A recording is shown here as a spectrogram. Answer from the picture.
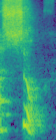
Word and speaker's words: shook: Nah, di sini ada kata-kata shook. Shook itu walaupun tadi O-nya 2 bukan shock, tapi shook. Bacanya kayak U, shook.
